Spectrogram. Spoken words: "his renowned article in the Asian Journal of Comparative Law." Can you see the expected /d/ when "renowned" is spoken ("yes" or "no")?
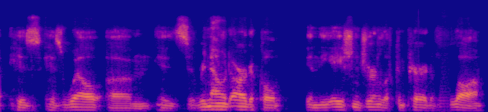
yes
